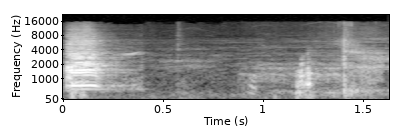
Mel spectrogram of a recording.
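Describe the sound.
A person imitates a goose with a loud, nasal honk at the start, followed by a couple of softer, breathy honking sounds trailing off.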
